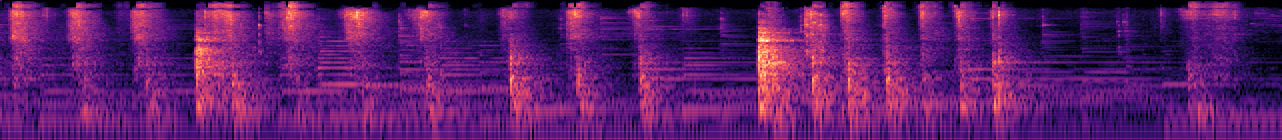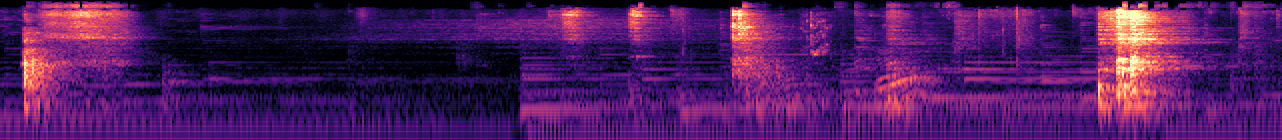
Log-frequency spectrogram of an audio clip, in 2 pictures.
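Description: A knife chops escarole on a cutting board in a home kitchen, with bursts of quick, close rhythmic chops that pause and resume, mixed with clinks of dishes and utensils, under occasional talk.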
